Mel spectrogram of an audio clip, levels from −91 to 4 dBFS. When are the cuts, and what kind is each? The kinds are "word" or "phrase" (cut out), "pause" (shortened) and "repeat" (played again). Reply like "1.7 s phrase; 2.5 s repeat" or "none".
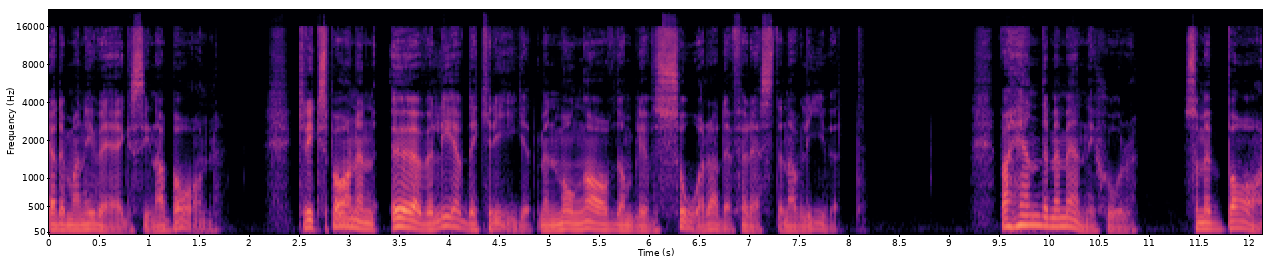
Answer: none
